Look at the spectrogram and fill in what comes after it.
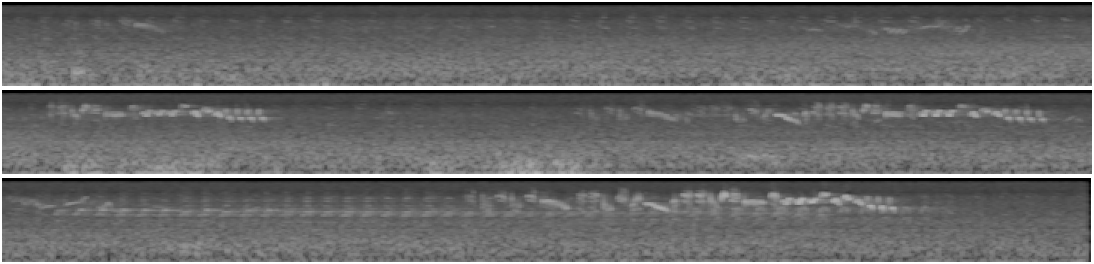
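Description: Birdsong over a low background rumble: three bursts of rapid, high chirping song a few seconds apart, with a steady lower trill running under the last one.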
